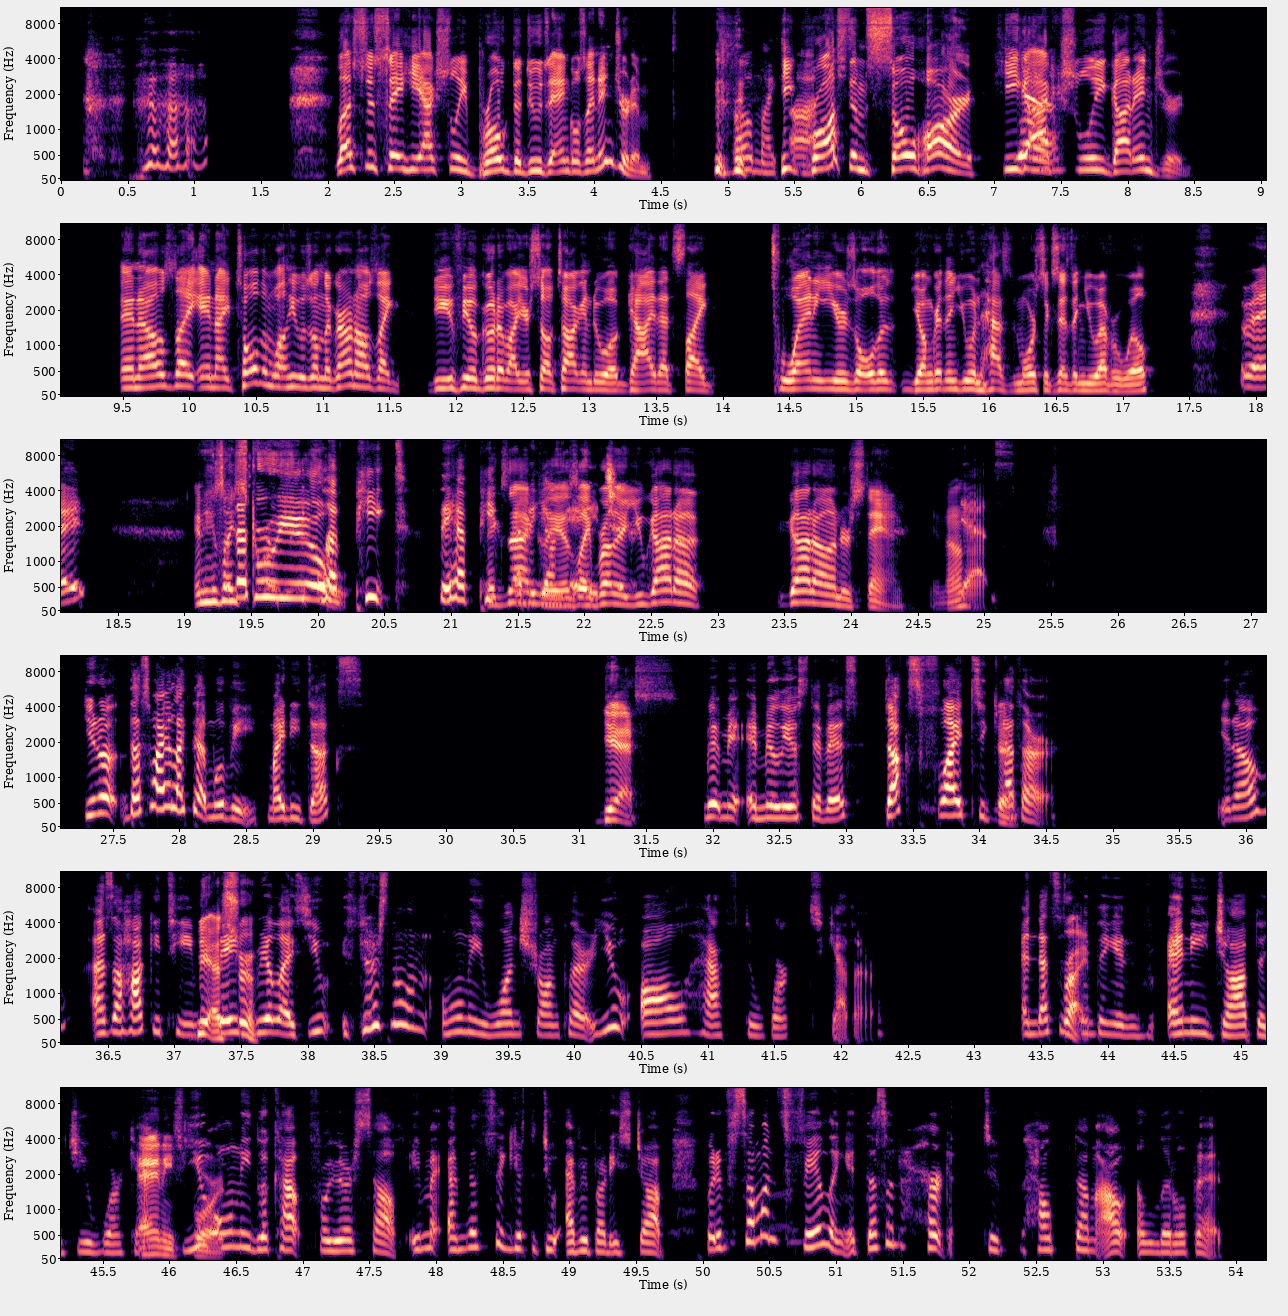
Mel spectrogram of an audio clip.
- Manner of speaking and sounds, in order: chuckle; tapping; chuckle; chuckle; angry: "Screw you!"
- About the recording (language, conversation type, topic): English, unstructured, How can I use teamwork lessons from different sports in my life?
